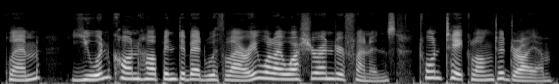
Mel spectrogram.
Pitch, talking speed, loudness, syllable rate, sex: 225 Hz, 215 wpm, -16 LUFS, 5.2 syllables/s, female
